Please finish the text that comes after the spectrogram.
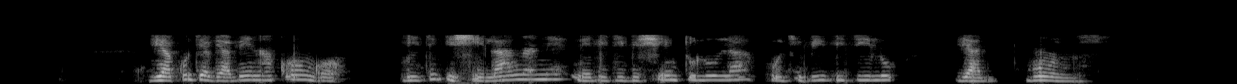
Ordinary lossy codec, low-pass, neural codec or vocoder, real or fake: AAC, 16 kbps; 7.2 kHz; codec, 16 kHz, 4 kbps, X-Codec, HuBERT features, trained on balanced general audio; fake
